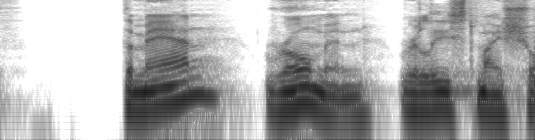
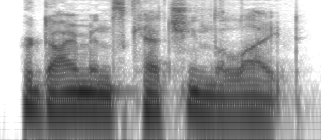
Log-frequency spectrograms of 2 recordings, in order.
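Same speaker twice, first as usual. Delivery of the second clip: plain reading voice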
